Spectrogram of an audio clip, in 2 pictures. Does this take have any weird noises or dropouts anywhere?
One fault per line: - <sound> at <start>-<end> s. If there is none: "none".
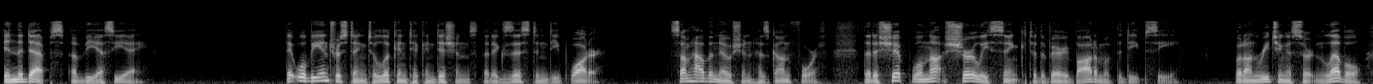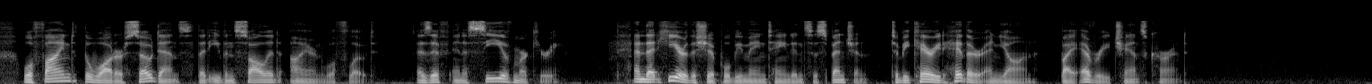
none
